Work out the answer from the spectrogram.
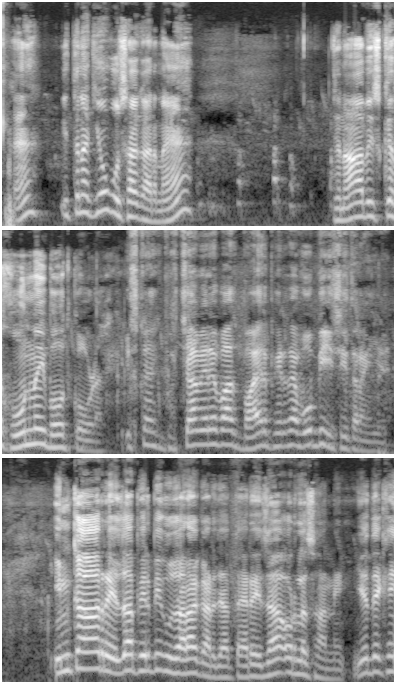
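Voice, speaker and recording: A man's voice: high-pitched, fairly bright tone, a little hiss or hum. A man, chatting casually to viewers and to his birds as he shows them in their outdoor pens. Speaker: bird keeper showing his birds. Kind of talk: casual vlog talking to viewers.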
